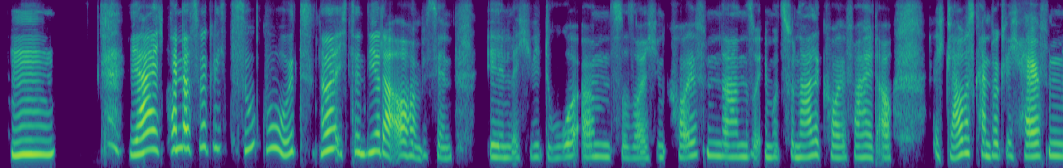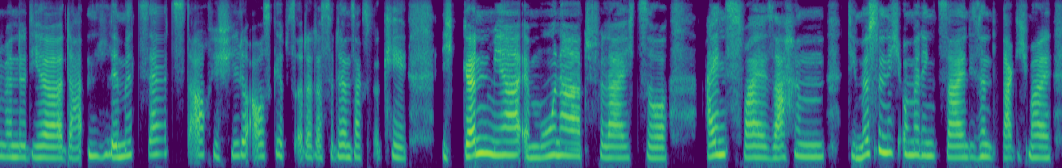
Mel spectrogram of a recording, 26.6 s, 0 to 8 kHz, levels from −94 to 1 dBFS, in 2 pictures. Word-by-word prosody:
Mhm. 255 +1 +5 0.9
Ja, 275 +7 +9
ich 320 - -7
kenne 350 +3 +4
das 360 -3 +6
wirklich 375 -1 -4
zu 335 +4 -5
gut, 315 -5 -2
ne? 320 +6 +6
Ich 260 - -8
tendiere 290 +2 +1
da 240 -2 +5
auch - - -2
'n 190 - -9
bisschen- 200 -4 -9 0.5
ähnlich 200 -1 -4
wie 210 0 -10
du- 200 +3 -5
ähm, 215 -1 -4
zu 195 - -8
solchen 195 +1 -7
Käufen 230 +3 -4
dann, 210 -1 -2
so - - -8
emotionale 210 +2 -2
Käufer 200 -1 -4
halt 200 -1 -3
auch. - - 0 0.5
Ich - - -8
glaube, 260 +3 +2
es 275 - -2
kann 235 -3 -2
wirklich 225 -1 -5
helfen, 220 0 +3
wenn 205 0 -2
du 205 0 -3
dir 200 0 +2
Datenlimits 225 +3 -3
setzt 255 +2 -5
auch, 240 - 0
wie 230 - -7
viel 230 +2 -3
du 235 0 -2
ausgibst 225 - -4
oder - - -4
dass - - -6
du - - -10
dann 210 -2 -2
sagst: 205 -1 -6
„Okay 195 -4 -4 0.4
ich - - -1
gönne 250 +6 +8
mir 245 -1 +5
im 205 - -1
Monat 225 +2 +2
vielleicht 195 -1 -2
so 185 -1 -1 0.5
1, 240 +4 +3
2 200 -4 +1
Sachen, 210 +2 -1 0.3
die 215 - -5
müssen 255 - +3
nicht 280 -1 -1
unbedingt 235 -3 -2
sein.“ 200 -1 +2
Die 205 - -10
sind, 210 +1 -4
sage - - +2
ich 220 - -7
mal, 195 -1 +1
220 Hz, 160 wpm, -22 LUFS, 205-250 Hz, 0.9 s, Ja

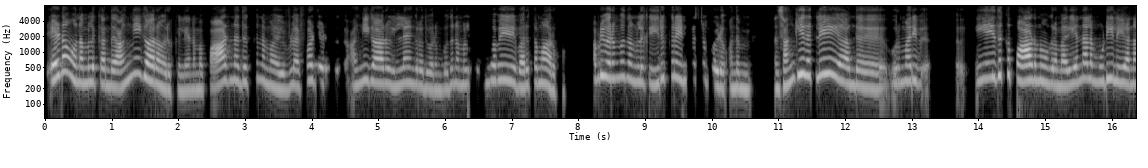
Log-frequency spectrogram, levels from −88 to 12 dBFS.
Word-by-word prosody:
இடம். 390 +3 +5
நம்மளுக்கு 255 0 0
அந்த 225 -1 -2
அங்கீகாரம் 300 - +3
இருக்கு 190 0 -7
இல்லையா? 185 +1 -6
நம்ம 195 0 -5
பாடினதுக்கு, 265 +1 +1
நம்ம 240 -4 -4 0.2
இவ்வளோ 220 +5 -6
எஃபோர்ட் 285 - -3
எடுத்ததுக்கு - - -15
அங்கீகாரம் 255 -1 0
இல்லைங்கிறது 240 -2 -4
வரும்போது, 195 +2 -7
நம்மளுக்கு 235 0 -8
ரொம்பவே 280 +3 -2 0.2
வருத்தமா 245 +4 -1
இருக்கும். 175 -1 -10 0.4
அப்படி 355 +3 +2
வரும்போது, 320 +1 -2
நம்மளுக்கு 265 -3 -4
இருக்கிற 315 +3 -4
இன்ட்ரெஸ்டும் 300 0 -13
போயிடும், 210 -3 0
அந்த 205 0 -2
ம் 190 - -4 0.5
சங்கீதத்திலயே 355 +7 +3 0.3
அந்த 235 -1 -2 0.5
ஒரு 250 - -4
மாரி, 275 +1 +1 1.0
எ - - -4 0.2
எதுக்கு 360 +2 +1
பாடணுங்கிற 275 -3 +6
மாரி. 225 +1 +1
என்னால 305 +2 0
முடியலியா? 275 -3 +1
ந - - +2
265 Hz, 140 wpm, -23 LUFS, 230-305 Hz, 1.0 s, பாடணுங்கிற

